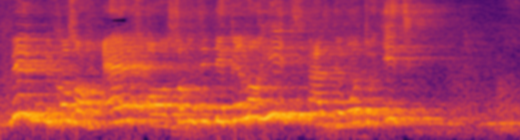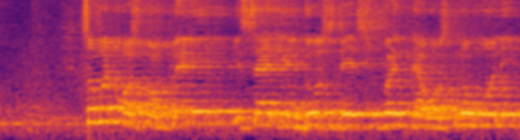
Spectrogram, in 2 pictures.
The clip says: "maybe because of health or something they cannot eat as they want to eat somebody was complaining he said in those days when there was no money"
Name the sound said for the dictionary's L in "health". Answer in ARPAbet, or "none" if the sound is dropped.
none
